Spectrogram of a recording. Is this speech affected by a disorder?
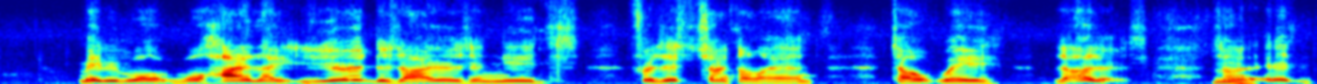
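Yes: head and neck cancer surgery; ongoing throat challenges.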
